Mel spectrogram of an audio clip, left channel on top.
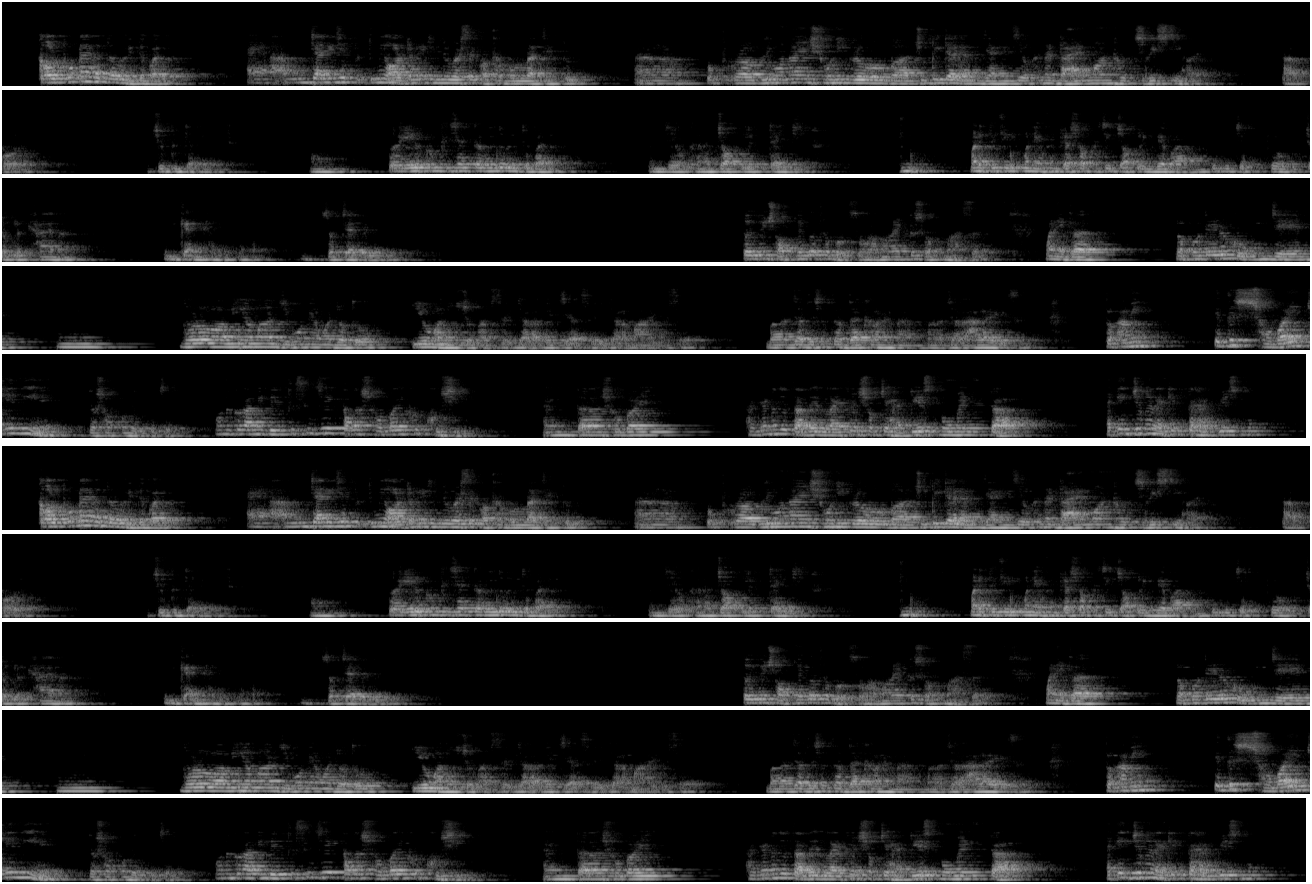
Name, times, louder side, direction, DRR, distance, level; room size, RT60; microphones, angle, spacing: voice 1, 0.4-1.7 2.4-5.8 6.3-6.8 7.0-12.0 12.8-13.3 14.6-15.3 16.2-16.6 16.9-18.7 19.5-21.1 22.1-22.3 22.8-26.9 27.8-28.7 29.1-30.1 33.6-36.0 36.2-37.1 37.9-39.2 39.8-40.3 41.0-43.0 43.3-46.1 46.9-49.8 50.3-50.8 51.4-52.9 53.2-54.1 54.5-57.0 57.7-58.9 59.8-62.5 63.4-64.8, equal, 5° right, 0 dB, 4.6 m, -30 dB
20.5 x 8.6 x 7.8 m, 0.84 s
head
